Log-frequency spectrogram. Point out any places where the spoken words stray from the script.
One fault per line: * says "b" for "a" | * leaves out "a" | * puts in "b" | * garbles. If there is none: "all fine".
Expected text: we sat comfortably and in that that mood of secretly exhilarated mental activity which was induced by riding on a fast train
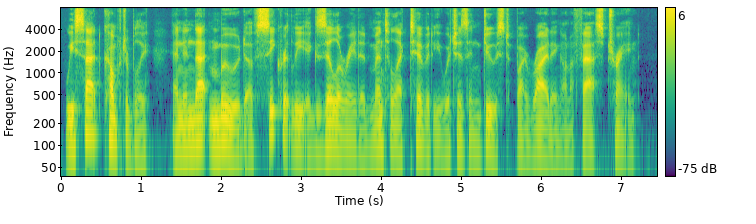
* leaves out "that"
* says "is" for "was"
